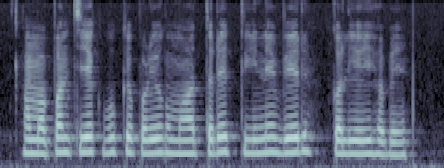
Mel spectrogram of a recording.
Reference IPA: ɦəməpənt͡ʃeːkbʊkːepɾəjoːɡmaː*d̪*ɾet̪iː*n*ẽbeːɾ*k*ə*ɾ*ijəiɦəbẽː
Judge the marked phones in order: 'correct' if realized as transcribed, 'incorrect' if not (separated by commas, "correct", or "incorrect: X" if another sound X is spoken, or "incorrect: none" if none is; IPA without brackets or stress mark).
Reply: incorrect: t̪, correct, correct, incorrect: l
